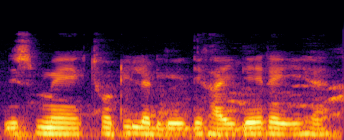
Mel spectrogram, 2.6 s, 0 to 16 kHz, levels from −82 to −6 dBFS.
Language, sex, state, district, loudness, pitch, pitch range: Hindi, male, Haryana, Rohtak, -14 LUFS, 115 Hz, 110-115 Hz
